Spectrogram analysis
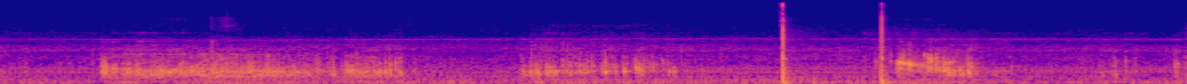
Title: stomach growling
